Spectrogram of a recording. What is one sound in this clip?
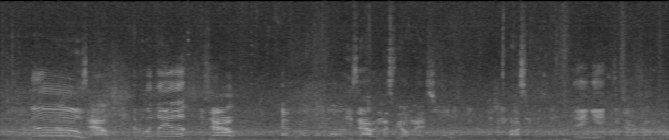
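A man talks casually outdoors, a short way off.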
